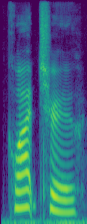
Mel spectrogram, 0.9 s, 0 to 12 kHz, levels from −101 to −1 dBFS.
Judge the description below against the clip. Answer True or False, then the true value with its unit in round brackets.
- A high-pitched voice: True (220 Hz)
